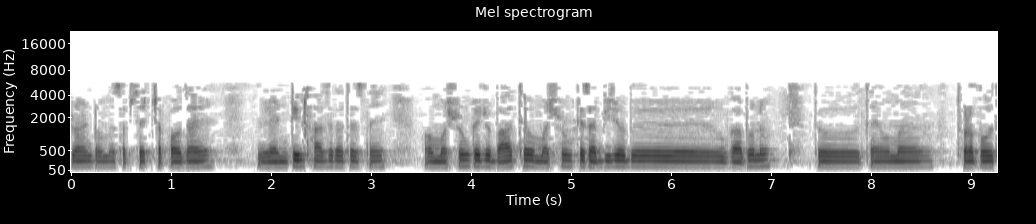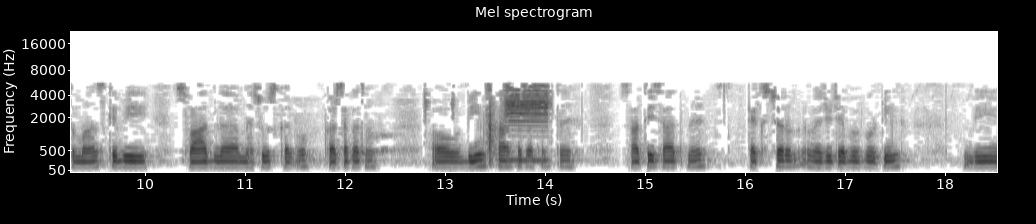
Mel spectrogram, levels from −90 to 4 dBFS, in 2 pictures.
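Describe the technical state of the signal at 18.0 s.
At 18.0 s the speech is still passing through what is likely heavy MP3 compression, present across the whole clip. With too few bits, which fits a rate near 16 kbps, the encoder cuts everything above 5.6 kHz and drops weak spectral lines, leaving dull, watery, swirling sibilants.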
